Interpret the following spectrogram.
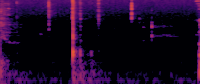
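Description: Near silence, broken by a single sharp click about three quarters of a second in and a few much fainter ticks after it.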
